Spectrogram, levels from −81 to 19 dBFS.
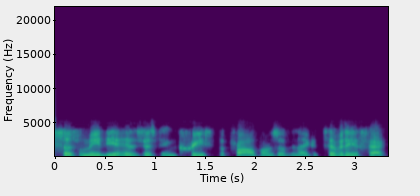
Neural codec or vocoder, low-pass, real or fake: codec, 16 kHz, 1.1 kbps, Voila-Tokenizer; 5.4 kHz; fake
